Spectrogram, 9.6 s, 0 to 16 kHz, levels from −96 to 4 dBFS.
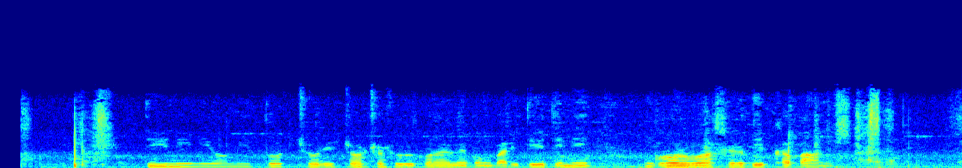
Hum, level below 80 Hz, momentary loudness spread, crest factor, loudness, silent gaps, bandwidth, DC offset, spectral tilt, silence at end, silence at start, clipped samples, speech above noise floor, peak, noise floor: none; -58 dBFS; 17 LU; 22 dB; -29 LUFS; none; 7.8 kHz; under 0.1%; -6.5 dB/octave; 0 s; 0.2 s; under 0.1%; 24 dB; -8 dBFS; -52 dBFS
